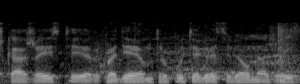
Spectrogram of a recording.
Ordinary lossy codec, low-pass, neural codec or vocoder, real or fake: AAC, 48 kbps; 7.2 kHz; codec, 16 kHz, 8 kbps, FunCodec, trained on Chinese and English, 25 frames a second; fake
